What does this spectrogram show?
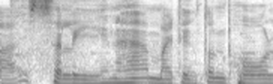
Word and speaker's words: ศรี: ครับ ก็ คือ ว่า คำ ว่า สี่ ก็ คือ ล้านนา อ่าน ว่า สะ ลี นะ หมาย ถึง ต้น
